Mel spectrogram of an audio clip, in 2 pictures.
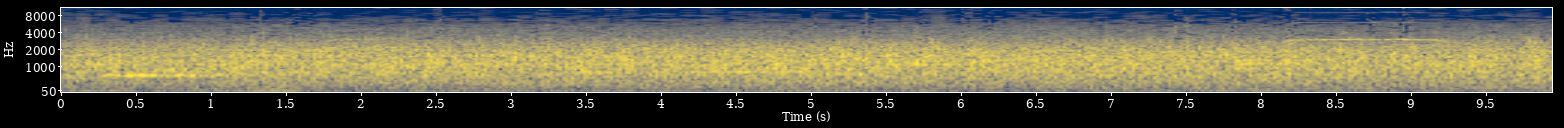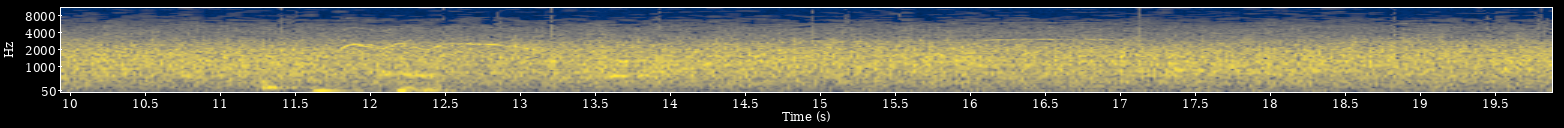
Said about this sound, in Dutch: Een groot applaus voor … samen met zijn …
